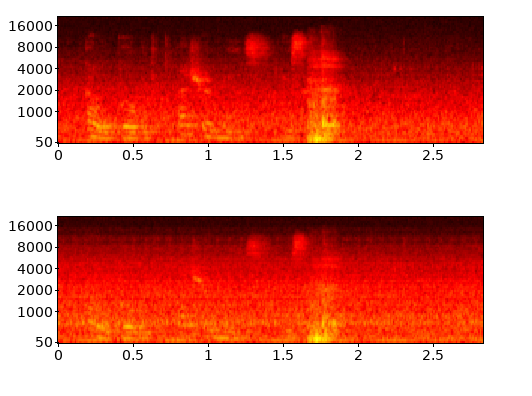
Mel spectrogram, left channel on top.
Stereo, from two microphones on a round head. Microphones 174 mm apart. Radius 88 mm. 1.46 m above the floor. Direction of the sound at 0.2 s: 45° left (ahead or behind).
